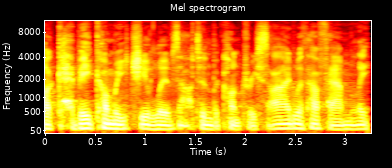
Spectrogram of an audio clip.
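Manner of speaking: put-on British accent, laid on like a film star. Doing the synopsis aloud in a Michael Caine voice. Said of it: "in a Michael Caine voice here".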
